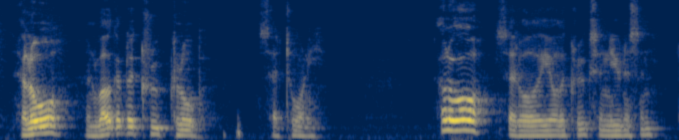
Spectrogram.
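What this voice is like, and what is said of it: Authentic Geordie accent. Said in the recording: “With an authentic accent. ... read by a real Geordie.”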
